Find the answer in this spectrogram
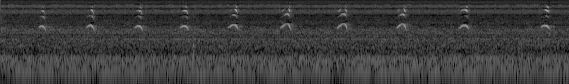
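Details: Baby Silkie chicken raised at home from a fertile egg bought at a roadside station; soft, high, slightly arched peeps repeat about twice a second over a steady low electrical hum.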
